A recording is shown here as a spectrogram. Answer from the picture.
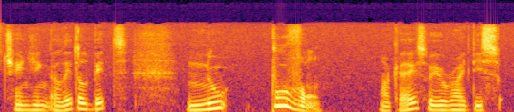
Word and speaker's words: nous pouvons: Nous pouvons. Okay, so you write this OU and you pronounce it OU. Okay, so if you combine it, you nous pouvons. Okay, you don't pronounce the final S.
